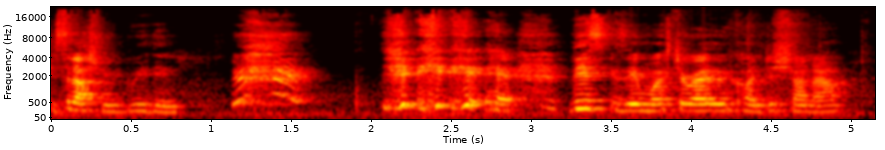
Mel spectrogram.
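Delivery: fast talk broken by laughter, catching breath.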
